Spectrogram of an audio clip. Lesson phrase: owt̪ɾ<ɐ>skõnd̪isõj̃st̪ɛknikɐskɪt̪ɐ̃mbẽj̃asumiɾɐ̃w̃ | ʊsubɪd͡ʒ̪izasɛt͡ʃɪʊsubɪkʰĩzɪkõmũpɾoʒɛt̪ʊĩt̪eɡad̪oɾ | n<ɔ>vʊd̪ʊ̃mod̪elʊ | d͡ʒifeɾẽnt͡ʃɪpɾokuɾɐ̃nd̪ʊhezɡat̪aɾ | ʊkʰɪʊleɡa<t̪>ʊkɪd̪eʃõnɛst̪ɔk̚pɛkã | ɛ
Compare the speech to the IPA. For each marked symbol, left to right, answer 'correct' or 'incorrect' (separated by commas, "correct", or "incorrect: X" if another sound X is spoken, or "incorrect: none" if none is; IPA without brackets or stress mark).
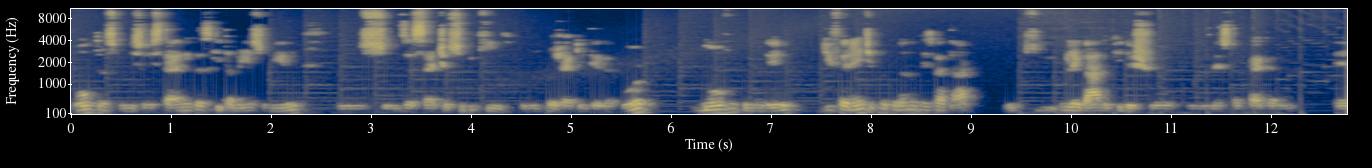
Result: correct, incorrect: o, incorrect: d̪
